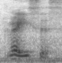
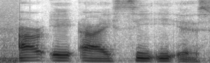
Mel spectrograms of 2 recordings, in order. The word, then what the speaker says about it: RAICES: Raices. Raices is spelled R-A-I-C-E-S. R-A-I-C-E-S. Yes. Raices. Raices. Okay. Raices. That's with a Spanish accent right there.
